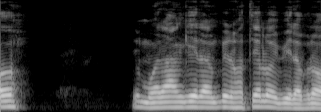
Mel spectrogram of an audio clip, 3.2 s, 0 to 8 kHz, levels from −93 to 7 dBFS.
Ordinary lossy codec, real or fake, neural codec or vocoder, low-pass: none; fake; codec, 16 kHz, 16 kbps, FreqCodec, larger model; none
